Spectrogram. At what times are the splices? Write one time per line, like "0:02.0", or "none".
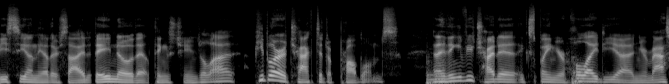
0:02.4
